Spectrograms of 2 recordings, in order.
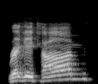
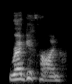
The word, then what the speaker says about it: reggaeton: Reggaeton? Reggaeton.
